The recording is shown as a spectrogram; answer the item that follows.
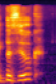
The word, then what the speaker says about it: Baziuk: Did I pronounce your last name correctly? – Oh, pretty. I say Bazook.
